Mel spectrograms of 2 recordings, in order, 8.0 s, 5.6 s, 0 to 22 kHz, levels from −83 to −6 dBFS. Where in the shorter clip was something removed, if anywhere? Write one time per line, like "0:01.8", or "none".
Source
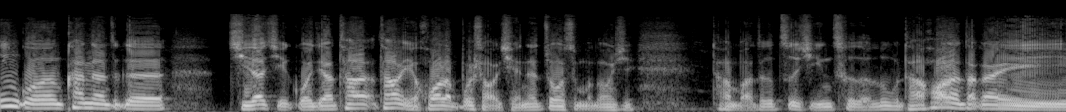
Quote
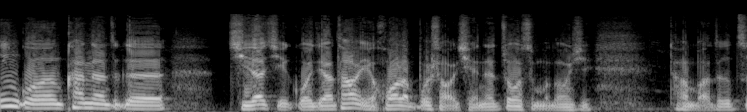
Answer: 0:02.5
